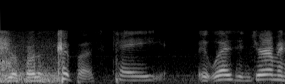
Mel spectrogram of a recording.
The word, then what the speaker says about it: Kueppers: Kueppers. It was in German. It's spelled K-U with an umlaut, P-P-E-R-S, but we spelled it K-U-E-P-P-E-R-S.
